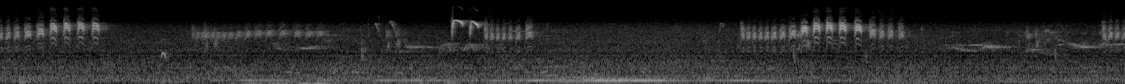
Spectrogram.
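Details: Young blackbirds calling on 26 May 2018, with two loud clusters of fast, sharp, high-pitched pulses about seven seconds apart, softer thin notes between them and a faint low drone underneath.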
